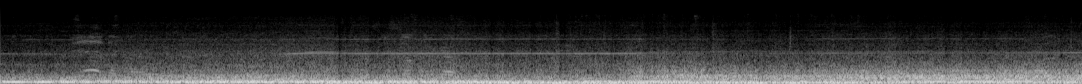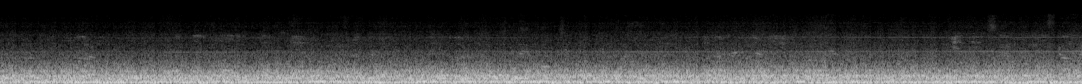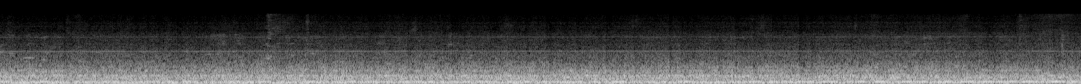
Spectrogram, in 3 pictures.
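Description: An ATR 72-600 turboprop's Pratt & Whitney PW127M engine and propeller heard from inside the cabin as the aircraft rolls on the ground. It is a loud, steady low drone with a faint high whine over it, and it grows fuller and busier about six seconds in.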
